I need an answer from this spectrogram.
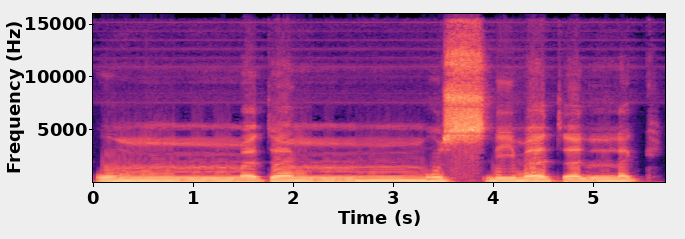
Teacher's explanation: Apabila ada tanwin bertemu dengan mim, maka tanwinnya dimasukkan ke huruf mim, tidak lagi terdengar bunyi ummatan muslimah, tapi diganti dengan huruf mim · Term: idgham bi ghunnah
